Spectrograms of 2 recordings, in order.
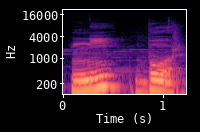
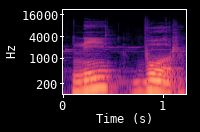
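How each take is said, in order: No difference in how they are said.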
